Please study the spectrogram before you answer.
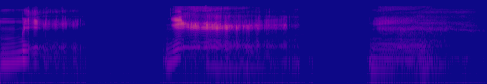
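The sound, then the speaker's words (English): Lamb bleating in three separate wavering, nasal calls, each about a second or longer with short silent gaps between them. The bleats are loud and clear, with no other sounds around them. “I don't know who that is, but that sounds like a lamb.”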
